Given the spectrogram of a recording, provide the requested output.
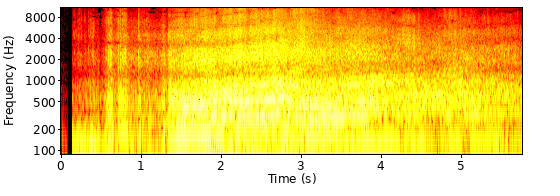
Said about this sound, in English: Question for you today How many of you like the excitement of a fast car with a loud engine?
